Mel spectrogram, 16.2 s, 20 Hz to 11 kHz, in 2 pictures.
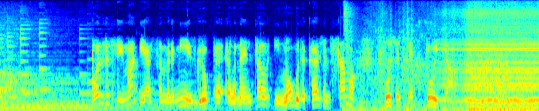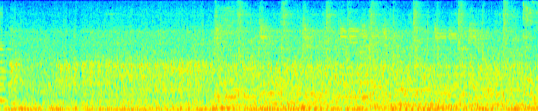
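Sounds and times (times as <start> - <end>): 
speech: 1.4 - 7.5
bus engine rumbling and idling: 5.2 - 16.1
bus horn toot: 6.4 - 8.4.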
